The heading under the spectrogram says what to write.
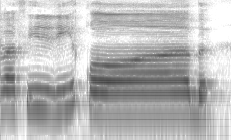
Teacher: وقف میں با ساکن ہوگا تو یہاں پہ قلقلہ ہوگا۔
